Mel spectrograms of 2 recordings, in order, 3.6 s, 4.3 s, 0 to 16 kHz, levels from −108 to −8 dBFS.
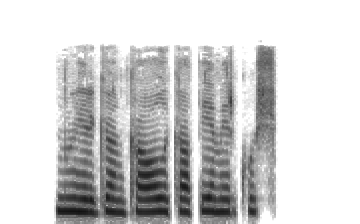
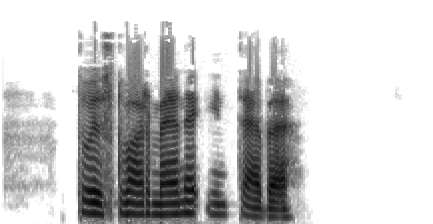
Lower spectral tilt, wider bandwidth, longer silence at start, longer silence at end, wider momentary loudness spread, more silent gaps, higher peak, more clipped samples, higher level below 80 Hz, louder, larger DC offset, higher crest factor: about the same, -6.5 dB/octave vs -6 dB/octave; second, 7.4 kHz vs 9.4 kHz; second, 0.55 s vs 0.8 s; second, 0.85 s vs 1.45 s; first, 12 LU vs 8 LU; first, 1.93-1.98 s vs none; second, -8 dBFS vs 0 dBFS; neither; second, -74 dBFS vs -60 dBFS; second, -23 LUFS vs -15 LUFS; neither; about the same, 16 dB vs 18 dB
